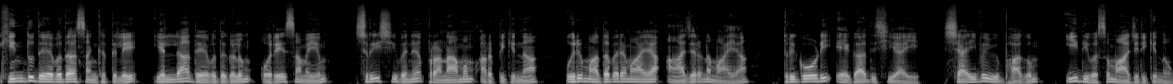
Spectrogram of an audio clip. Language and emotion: Malayalam, neutral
